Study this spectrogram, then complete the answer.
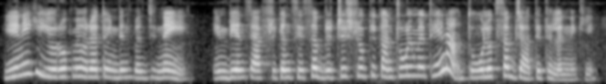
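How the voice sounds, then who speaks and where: High-voiced Indian woman teaching a poem. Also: mellow. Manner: explains step by step, often repeating "theek hai"; reads English lines slowly and carefully. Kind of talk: poetry lesson mixing Hindi and English.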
